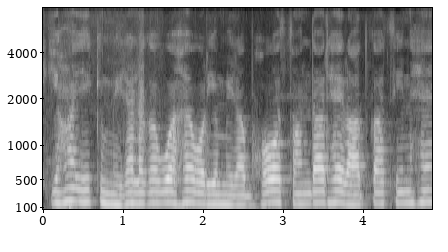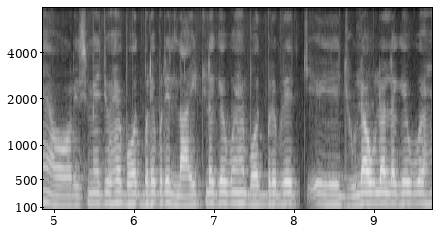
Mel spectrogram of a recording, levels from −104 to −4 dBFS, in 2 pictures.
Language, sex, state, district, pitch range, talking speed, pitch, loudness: Hindi, male, Bihar, Araria, 145-160 Hz, 205 wpm, 155 Hz, -24 LUFS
